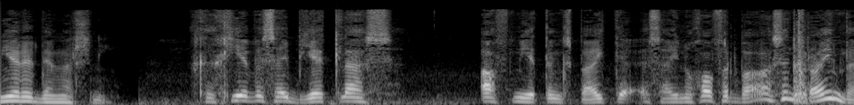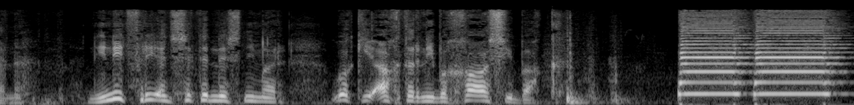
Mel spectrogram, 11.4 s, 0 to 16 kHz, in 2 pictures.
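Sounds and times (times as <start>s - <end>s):
speech: 0.0s - 9.9s
Corsa car horn honking: 10.2s - 11.3s.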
